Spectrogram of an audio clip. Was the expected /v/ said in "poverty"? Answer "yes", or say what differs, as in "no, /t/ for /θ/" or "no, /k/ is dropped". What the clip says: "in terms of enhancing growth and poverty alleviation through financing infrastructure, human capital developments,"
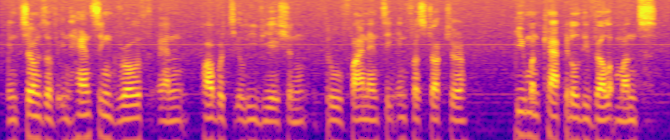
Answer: yes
